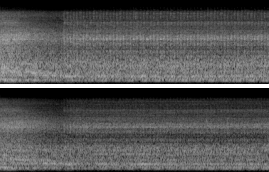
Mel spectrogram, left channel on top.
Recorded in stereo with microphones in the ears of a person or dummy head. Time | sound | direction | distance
0.0 | an engine running | 20° left (ahead or behind) | 0.8 m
